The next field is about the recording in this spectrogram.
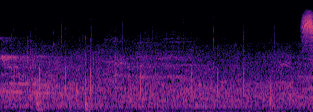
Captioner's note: audience applauding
